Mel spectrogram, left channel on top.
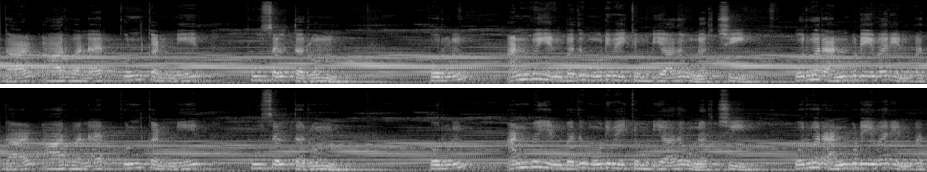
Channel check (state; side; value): normal; both; correlation 0.50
